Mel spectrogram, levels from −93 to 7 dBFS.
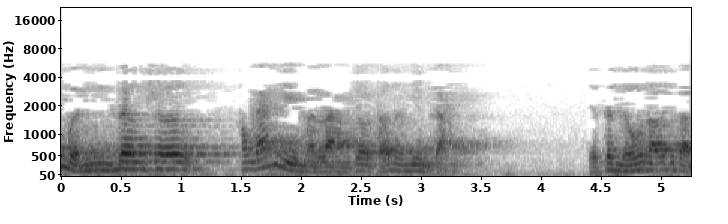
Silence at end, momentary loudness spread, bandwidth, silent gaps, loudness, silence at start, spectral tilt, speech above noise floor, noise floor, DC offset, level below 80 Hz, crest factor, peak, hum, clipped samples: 0 s; 14 LU; 5.6 kHz; none; -17 LUFS; 0 s; -13.5 dB/octave; 36 dB; -52 dBFS; under 0.1%; -40 dBFS; 16 dB; 0 dBFS; none; under 0.1%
